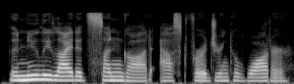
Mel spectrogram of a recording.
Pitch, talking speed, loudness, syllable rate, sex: 180 Hz, 225 wpm, -15 LUFS, 5.6 syllables/s, female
